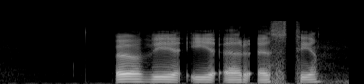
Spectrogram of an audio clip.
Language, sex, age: Swedish, male, 22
